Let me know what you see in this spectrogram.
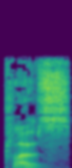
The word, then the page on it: close on: anglais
